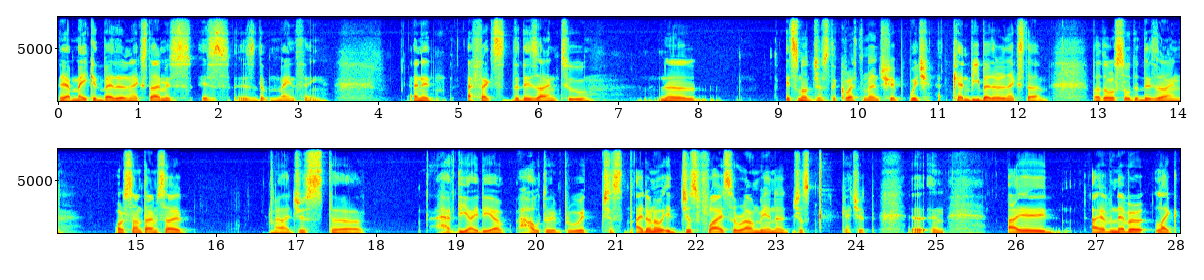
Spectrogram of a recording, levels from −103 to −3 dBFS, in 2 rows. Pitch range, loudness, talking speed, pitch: 75-95 Hz, -26 LUFS, 145 wpm, 85 Hz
